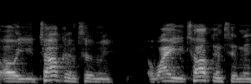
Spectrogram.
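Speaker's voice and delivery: mock sassy, snippy, attitude-laden tone. Retelling own reply to a friend's greeting: imitating own reply with attitude. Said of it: "with an attitude".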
